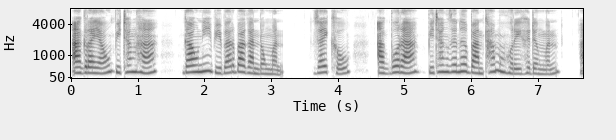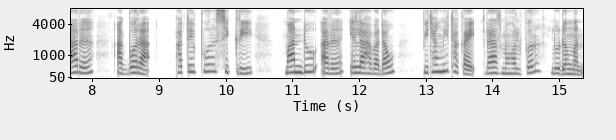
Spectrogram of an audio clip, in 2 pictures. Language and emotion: Bodo, neutral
